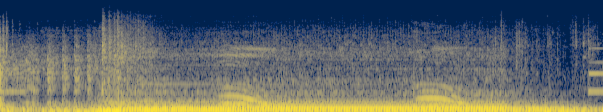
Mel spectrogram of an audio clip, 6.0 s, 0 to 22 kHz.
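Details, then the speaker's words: Vehicle with check engine light, started at a salvage auction: loud, deep, blatty rumble far above normal, as if missing the entire exhaust system; loud exhaust. "engine light and it sounds like it's missing the entire exhaust system oh 2005 GMC diesel"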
